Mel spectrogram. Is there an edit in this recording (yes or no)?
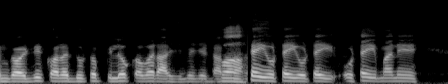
yes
